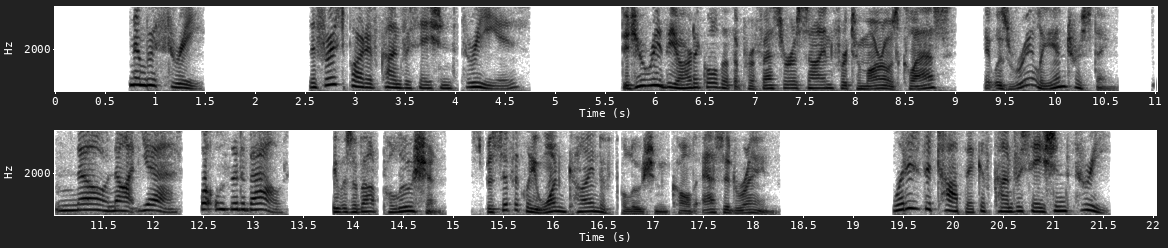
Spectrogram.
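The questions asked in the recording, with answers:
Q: What is the topic of conversation three?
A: Acid rain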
